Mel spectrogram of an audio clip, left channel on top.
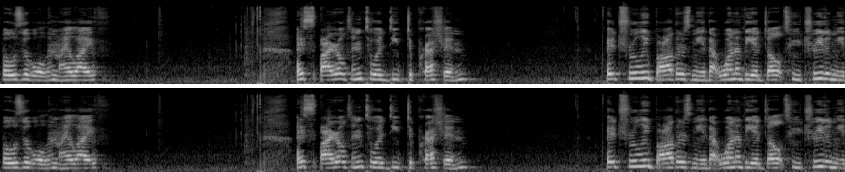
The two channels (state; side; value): normal; both; correlation 0.92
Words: in my life. I spiraled into a deep depression. It truly bothers me that one of the adults who treated me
